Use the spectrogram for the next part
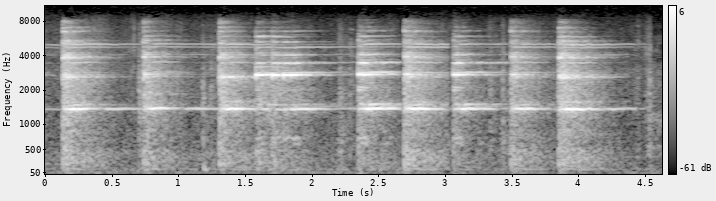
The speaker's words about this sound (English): At night in the squire's barn, Figure stands over a fire pit as Justin hammers metal on an anvil.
